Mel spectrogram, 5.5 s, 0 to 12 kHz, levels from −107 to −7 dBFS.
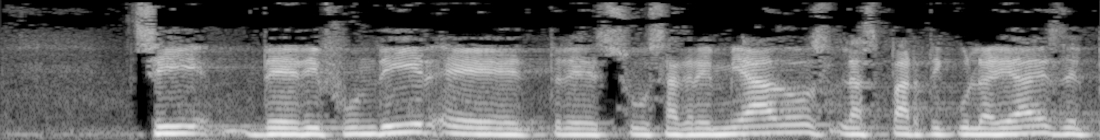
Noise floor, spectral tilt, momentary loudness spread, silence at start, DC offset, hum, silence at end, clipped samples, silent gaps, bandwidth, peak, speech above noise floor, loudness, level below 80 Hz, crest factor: -48 dBFS; -6 dB/octave; 5 LU; 0.1 s; under 0.1%; none; 0 s; under 0.1%; none; 11.5 kHz; -6 dBFS; 27 dB; -22 LUFS; -60 dBFS; 16 dB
